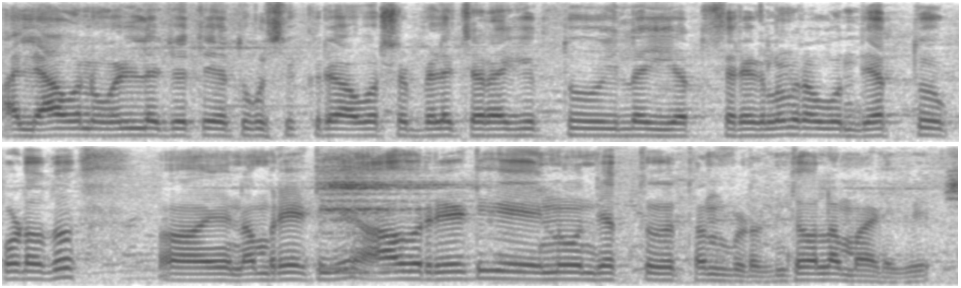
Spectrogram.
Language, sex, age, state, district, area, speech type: Kannada, male, 45-60, Karnataka, Bellary, rural, spontaneous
